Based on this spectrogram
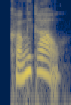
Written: kongegrav

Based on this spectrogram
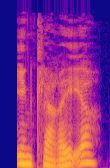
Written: indklarere

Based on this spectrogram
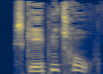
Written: skæbnetro

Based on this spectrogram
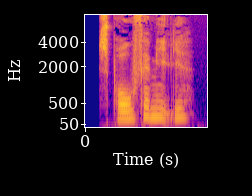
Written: sprogfamilie

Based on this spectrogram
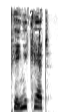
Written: pengekat

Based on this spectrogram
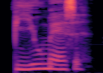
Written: biomasse

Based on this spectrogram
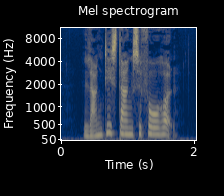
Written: langdistanceforhold

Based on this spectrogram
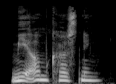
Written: mere

